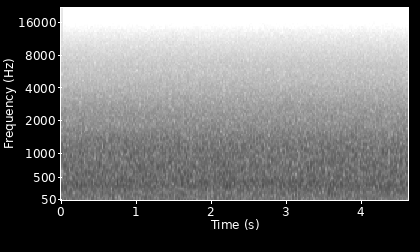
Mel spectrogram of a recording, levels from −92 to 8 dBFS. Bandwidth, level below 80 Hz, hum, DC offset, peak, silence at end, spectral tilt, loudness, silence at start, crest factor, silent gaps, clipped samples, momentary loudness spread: 14 kHz; -38 dBFS; none; under 0.1%; -10 dBFS; 0 s; -6.5 dB/octave; -24 LUFS; 0 s; 12 dB; none; under 0.1%; 0 LU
